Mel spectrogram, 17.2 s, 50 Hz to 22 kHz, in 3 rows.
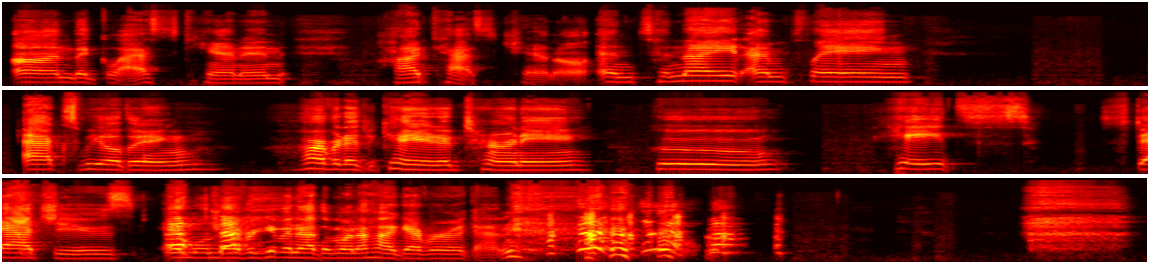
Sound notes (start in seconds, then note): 12.3 laughing; 14.0 all laughing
